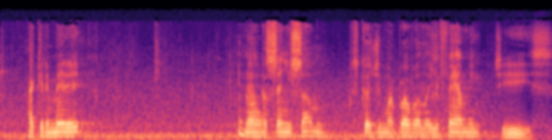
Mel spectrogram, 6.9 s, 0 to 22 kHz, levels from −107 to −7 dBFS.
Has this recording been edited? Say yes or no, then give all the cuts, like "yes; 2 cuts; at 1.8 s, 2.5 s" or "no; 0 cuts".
yes; 1 cut; at 3.3 s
